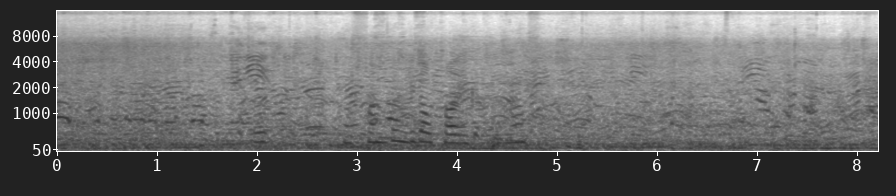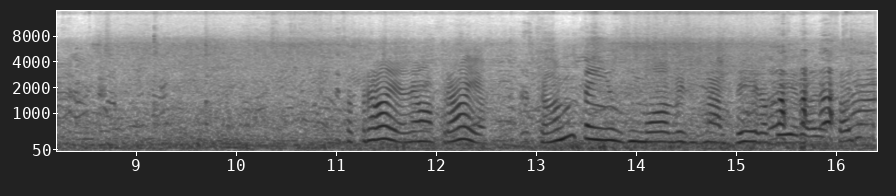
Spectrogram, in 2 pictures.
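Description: Men and women chatter and call out in a crowd outdoors.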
